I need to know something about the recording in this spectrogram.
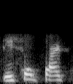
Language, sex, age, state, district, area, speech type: Hindi, male, 60+, Bihar, Begusarai, rural, conversation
